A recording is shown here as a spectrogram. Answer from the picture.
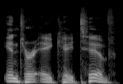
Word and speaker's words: interactive: And interactive, that's pronounced interactive with stress on the third syllable.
